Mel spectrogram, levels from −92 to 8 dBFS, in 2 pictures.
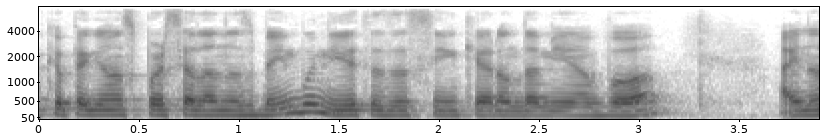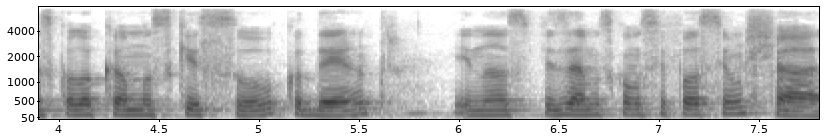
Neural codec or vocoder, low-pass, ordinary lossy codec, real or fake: none; 7.2 kHz; none; real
